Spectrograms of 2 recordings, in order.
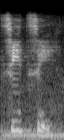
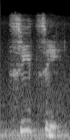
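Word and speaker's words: tsetse: there are Titi flies you pronounce it Titi Titi it causes a sleeping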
